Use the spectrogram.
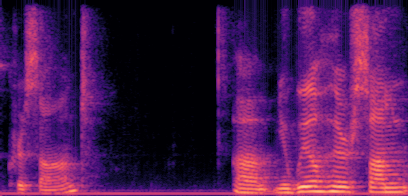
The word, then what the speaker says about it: croissant: this in american english most standard for american english is going to be cra sonde which is going to have a schwa and an croissant with second syllable stress croissant um you will hear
